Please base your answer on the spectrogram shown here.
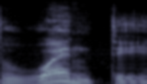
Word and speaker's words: Venti: Venti, the animal Archimbarbatos, is pronounced Venti in Latin.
